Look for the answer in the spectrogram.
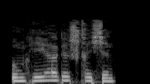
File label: "umhergestrichen", German; adjectives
